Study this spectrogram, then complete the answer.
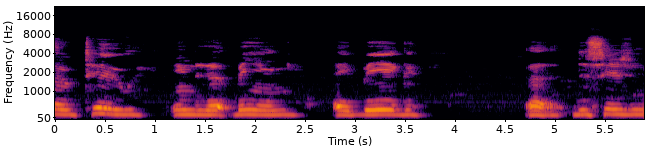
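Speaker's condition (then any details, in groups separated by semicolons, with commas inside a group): Cerebral palsy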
